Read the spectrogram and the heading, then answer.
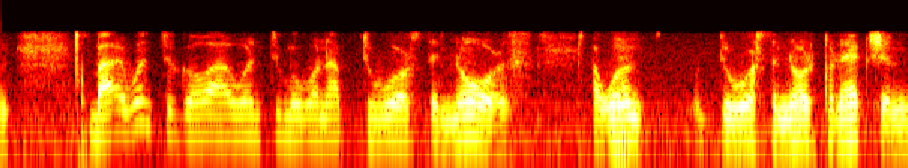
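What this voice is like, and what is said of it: Strong accent. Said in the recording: “My accent is strong.”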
